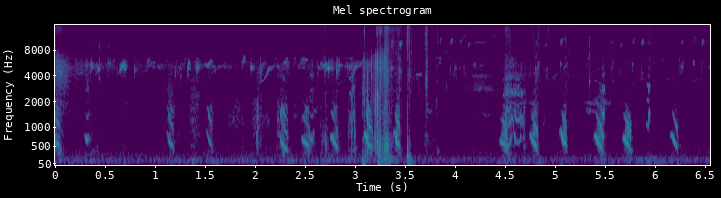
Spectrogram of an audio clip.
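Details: Dakhni fighter partridge pair kept in an arrow cage, giving quick repeated short upward-sweeping notes, several per second, broken by a loud rattling clatter midway, over a steady low hum.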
